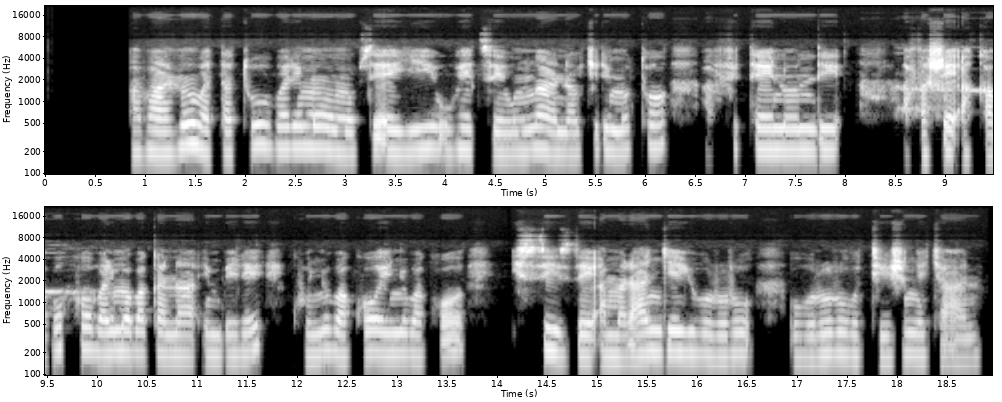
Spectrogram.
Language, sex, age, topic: Kinyarwanda, female, 18-24, health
